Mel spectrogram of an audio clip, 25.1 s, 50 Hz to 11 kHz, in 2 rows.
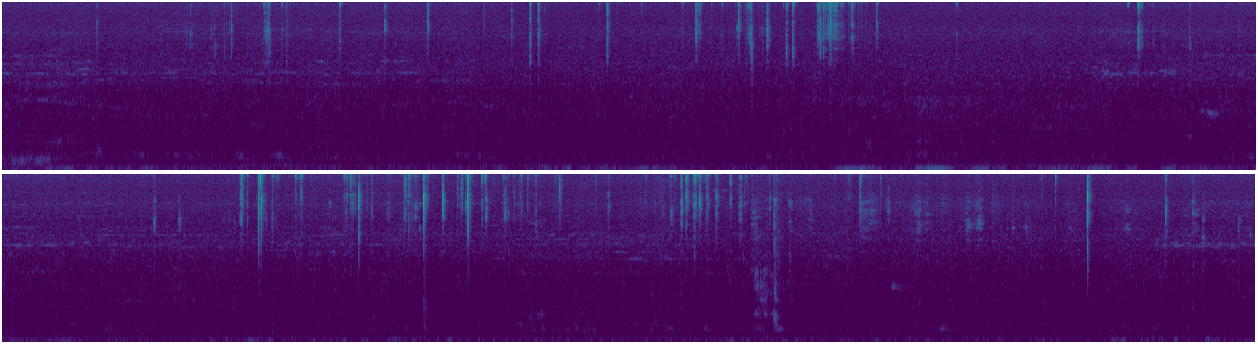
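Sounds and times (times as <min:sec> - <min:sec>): watch bracelet clicking: 0:14.9 - 0:18.2, 0:19.0 - 0:20.3.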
